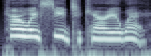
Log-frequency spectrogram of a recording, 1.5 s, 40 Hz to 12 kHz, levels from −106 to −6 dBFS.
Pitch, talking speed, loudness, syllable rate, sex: 250 Hz, 200 wpm, -16 LUFS, 6.1 syllables/s, female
